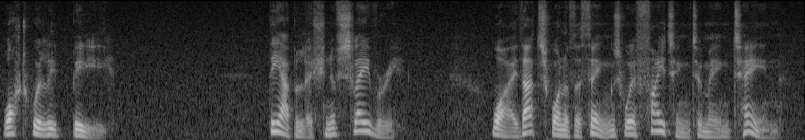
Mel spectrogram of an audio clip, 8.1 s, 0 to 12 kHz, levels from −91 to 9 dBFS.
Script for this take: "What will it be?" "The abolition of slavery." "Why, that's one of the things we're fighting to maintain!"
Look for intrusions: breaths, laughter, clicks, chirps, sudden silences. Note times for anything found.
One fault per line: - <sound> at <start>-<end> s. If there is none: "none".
none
